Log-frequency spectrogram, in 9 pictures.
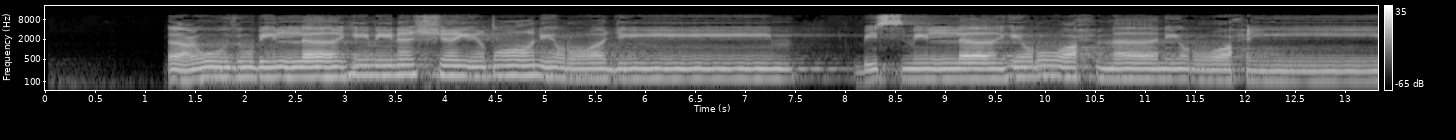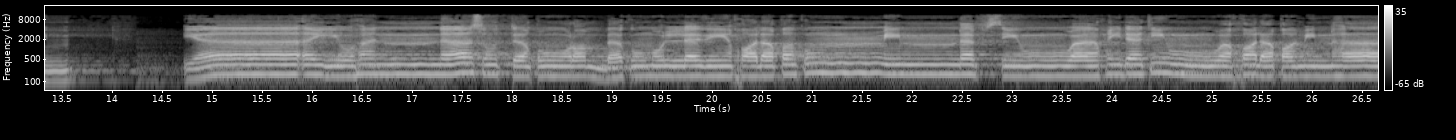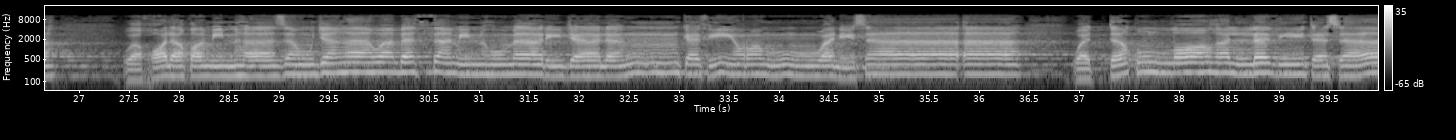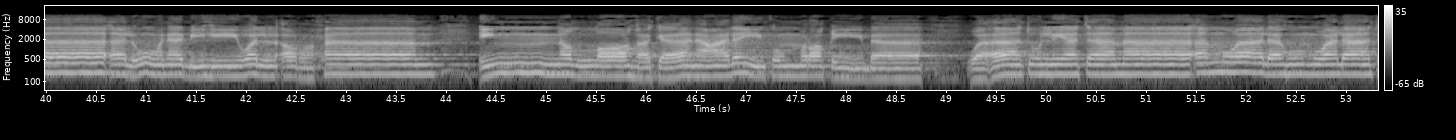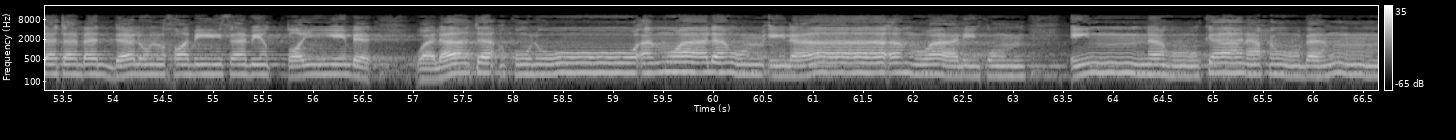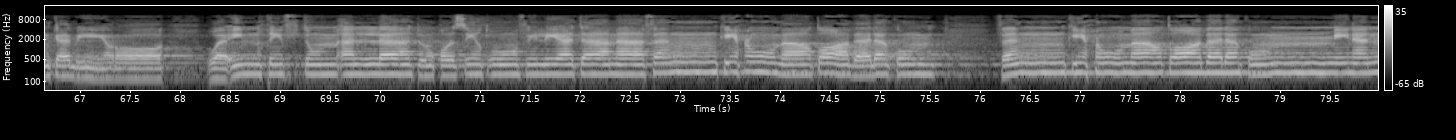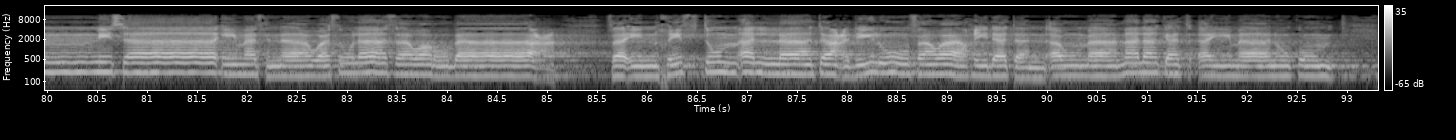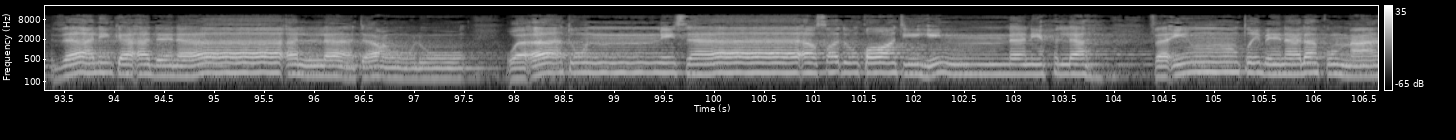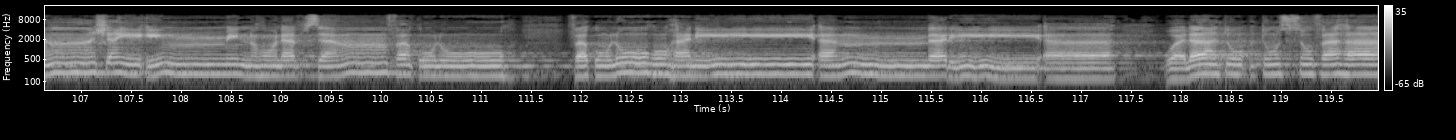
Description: Surat Annisa Download mp3 Abu Bakr Al Shatri Riwayat Hafs dari Asim, Download Quran dan mendengarkan mp3 tautan langsung penuh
